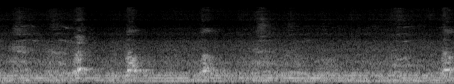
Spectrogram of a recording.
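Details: An adoptable American Pit Bull Terrier, 22 July 2015, gives a few clipped barks about half a second apart, then pauses before one more at the end, all above a constant droning hum.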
